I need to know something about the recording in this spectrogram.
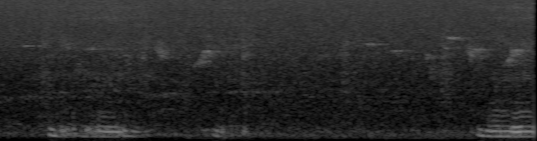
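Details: Sleeping dog giving rough, low snores, a long one, a short one, then another starting near the end, with soft high chirps faintly heard in between.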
